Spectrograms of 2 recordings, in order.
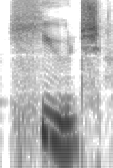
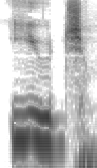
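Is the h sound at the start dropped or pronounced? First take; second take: pronounced; dropped. First: The word starts with a clear h sound. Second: The word starts without any h sound. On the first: The speaker calls it right. "we must pronounce the H" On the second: The speaker calls it wrong. "not huge"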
